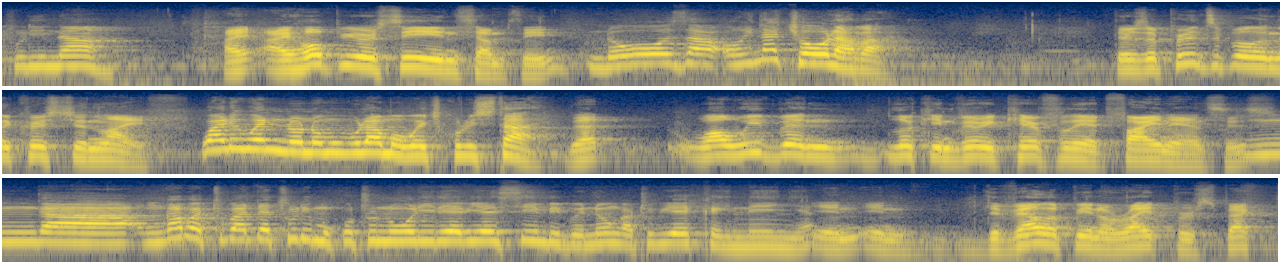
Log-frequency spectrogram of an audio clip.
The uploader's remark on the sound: At Lubumba Community Church on Sunday, February 25 2024.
